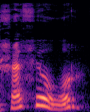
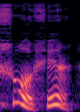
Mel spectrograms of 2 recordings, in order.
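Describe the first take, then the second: First: The stress is on the second syllable. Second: The stress is on the first syllable. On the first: The speaker calls it right. "а шофер" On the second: The speaker calls it wrong. "Ставьте правильно ударение. Возил не шофер"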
